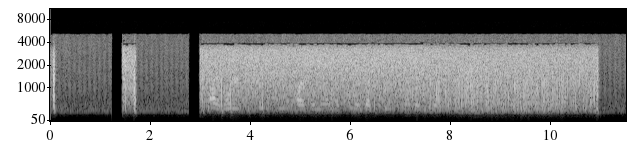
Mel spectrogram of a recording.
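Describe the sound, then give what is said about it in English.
A faint voice checking in on the Blue Ridge 2-meter net comes through a two-way radio, nearly buried under loud, steady static hiss, after a few short squelch bursts at the start. “That last station that was checked in, you were way down in the noise.”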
